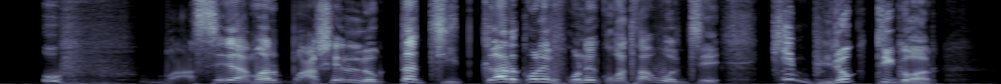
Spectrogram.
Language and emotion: Bengali, disgusted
